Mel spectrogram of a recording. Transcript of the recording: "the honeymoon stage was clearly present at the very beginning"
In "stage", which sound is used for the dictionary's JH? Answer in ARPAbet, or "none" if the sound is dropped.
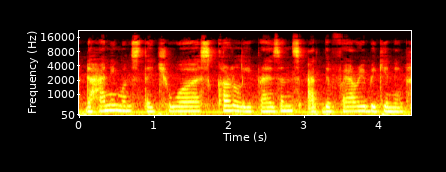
CH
